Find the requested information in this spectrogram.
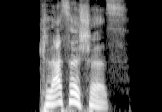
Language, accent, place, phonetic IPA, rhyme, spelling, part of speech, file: German, Germany, Berlin, [ˈklasɪʃəs], -asɪʃəs, klassisches, adjective, De-klassisches.ogg
- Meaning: strong/mixed nominative/accusative neuter singular of klassisch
